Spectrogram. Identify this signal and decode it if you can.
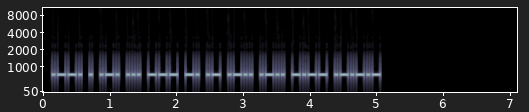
Morse code, heard as a keyed tone, about 30 wpm, 700 Hz. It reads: PERSONALLY.
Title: Sentences from Top 1400 Words 30wpm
